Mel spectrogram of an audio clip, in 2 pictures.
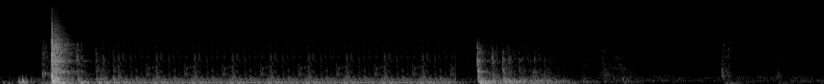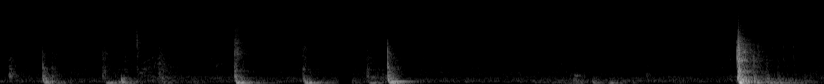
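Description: A recording of everyday sounds with three kinds of fault. From 1.54 to 4.56 s there is a broken-record loop. A fragment about 380 ms long plays eight times, back to back, with no change. The player, encoder or stream likely stalled and kept sending the last piece it held. Whatever should have sounded during those three seconds is gone. Normal audio returns only after the repeats end. At 11.61 to 11.77 s there is a burst of packet loss. About 140 ms of audio never arrived. The receiver extended the last sound for 134 ms and faded it down, so the final 90 ms or so is silent. The sound then picks up further along, and the gap is heard as a jump. At 14.31 to 14.34 s there is a short concealed packet loss. About 20 ms went missing. The decoder filled 13 ms by carrying on the preceding sound and then blended back into the real signal. This gives a brief smear or wobble rather than a clear break.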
